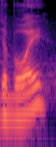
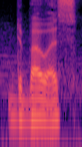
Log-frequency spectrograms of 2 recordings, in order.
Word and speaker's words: Dubois: So, uh, all right, the name of the artist I will say is pronounced Suave de Boy. – Ooh, Suave. – Or Suave de Boy. Because uh, it's spelled S U A V E and then D U B O I S. And I know it's not De Boas.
